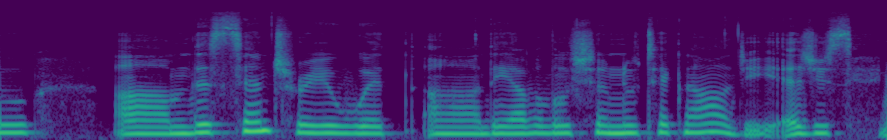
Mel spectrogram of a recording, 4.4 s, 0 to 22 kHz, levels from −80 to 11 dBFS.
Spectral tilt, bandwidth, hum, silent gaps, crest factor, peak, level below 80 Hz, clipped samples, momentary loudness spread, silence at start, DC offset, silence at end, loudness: -6.5 dB/octave; 13 kHz; none; none; 14 dB; -6 dBFS; -62 dBFS; under 0.1%; 7 LU; 0 s; under 0.1%; 0 s; -22 LUFS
